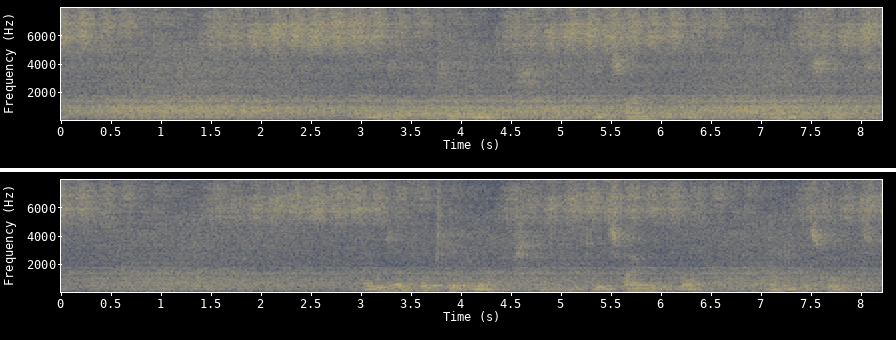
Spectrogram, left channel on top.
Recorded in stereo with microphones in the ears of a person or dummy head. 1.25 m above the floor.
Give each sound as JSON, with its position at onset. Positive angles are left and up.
{"t": 0.0, "sound": "an insect", "side_deg": 30, "distance_m": 1.1}
{"t": 3.0, "sound": "a man speaking", "side_deg": -70, "distance_m": 0.6}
